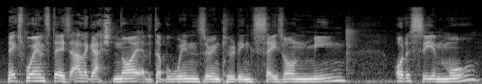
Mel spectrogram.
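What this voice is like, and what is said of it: British accent. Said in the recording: “his accent ... That guy sounds dreamy ... You need a British co-host at this point.”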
